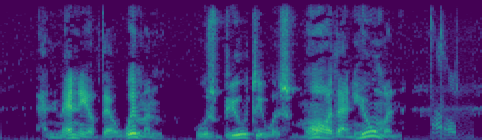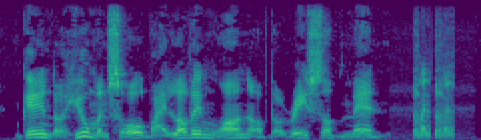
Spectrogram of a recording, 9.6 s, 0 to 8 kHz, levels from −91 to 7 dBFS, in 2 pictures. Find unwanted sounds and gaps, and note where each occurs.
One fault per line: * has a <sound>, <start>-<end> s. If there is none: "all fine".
* has a chirp, 4.3-4.6 s
* has a laugh, 8.9-9.4 s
